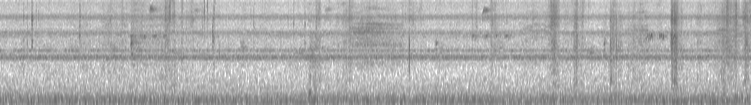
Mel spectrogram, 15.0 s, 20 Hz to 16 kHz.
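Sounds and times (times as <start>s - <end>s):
high insect trill: 0.0s - 15.0s
faint clicks and chirps: 0.2s - 6.2s.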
